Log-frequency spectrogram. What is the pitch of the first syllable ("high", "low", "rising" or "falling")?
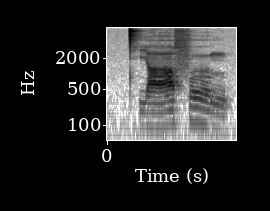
rising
